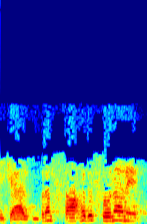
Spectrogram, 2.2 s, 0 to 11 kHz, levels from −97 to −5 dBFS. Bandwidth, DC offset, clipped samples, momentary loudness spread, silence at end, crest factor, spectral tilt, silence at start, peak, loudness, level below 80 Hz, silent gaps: 5.8 kHz; under 0.1%; under 0.1%; 5 LU; 0 s; 14 dB; -8.5 dB/octave; 0 s; -2 dBFS; -15 LUFS; -56 dBFS; none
